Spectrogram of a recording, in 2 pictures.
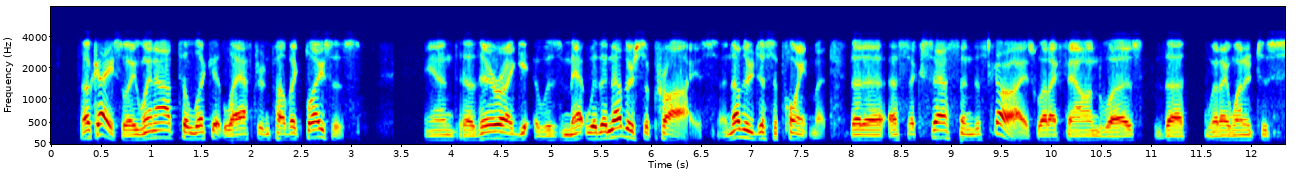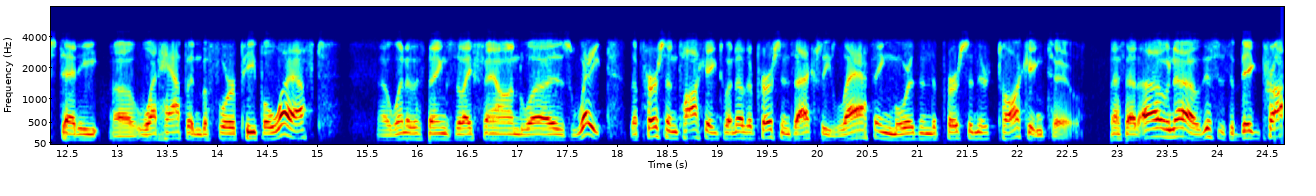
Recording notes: I called him on the phone to pick his brain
